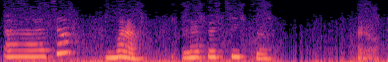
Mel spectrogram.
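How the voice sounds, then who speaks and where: A woman's voice: very animated, slow pace, a little hiss or hum. Hesitant woman, tinny audio. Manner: hesitant, full of "euh" and restarts. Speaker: knitting and crochet podcaster. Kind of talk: casual show-and-tell chat. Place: home, on a sofa. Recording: tinny low-quality home audio.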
